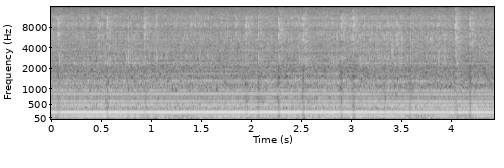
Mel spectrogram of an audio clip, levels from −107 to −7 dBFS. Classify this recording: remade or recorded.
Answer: recorded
